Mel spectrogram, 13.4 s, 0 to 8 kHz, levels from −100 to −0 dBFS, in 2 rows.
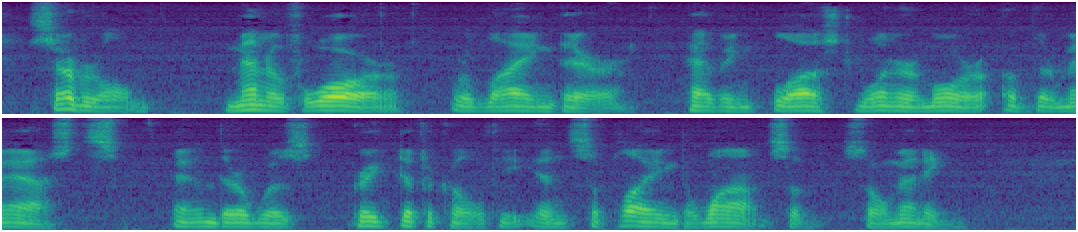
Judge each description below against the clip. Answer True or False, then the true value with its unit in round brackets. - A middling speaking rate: False (120 wpm)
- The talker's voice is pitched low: True (105 Hz)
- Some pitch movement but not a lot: False (2.3 semitones)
